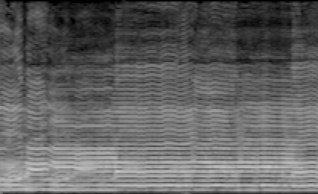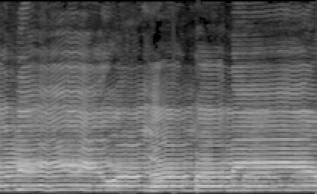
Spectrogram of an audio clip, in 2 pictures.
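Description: A man's voice reciting the Quran in melodic tajweed style, holding long high notes with small ornamental turns in pitch, in one nearly unbroken phrase.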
